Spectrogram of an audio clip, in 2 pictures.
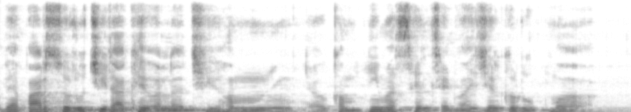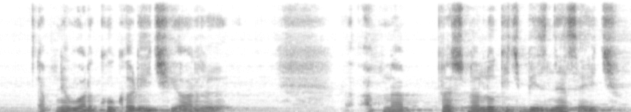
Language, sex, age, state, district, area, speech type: Maithili, male, 18-30, Bihar, Darbhanga, urban, spontaneous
